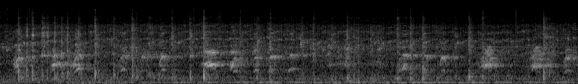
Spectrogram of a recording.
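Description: Battery-powered bouncing plush animal toy: its small motor hums steadily while the toy rattles and knocks as it bounces across the floor. Short, high-pitched electronic chirps from its voice box come in at intervals.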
